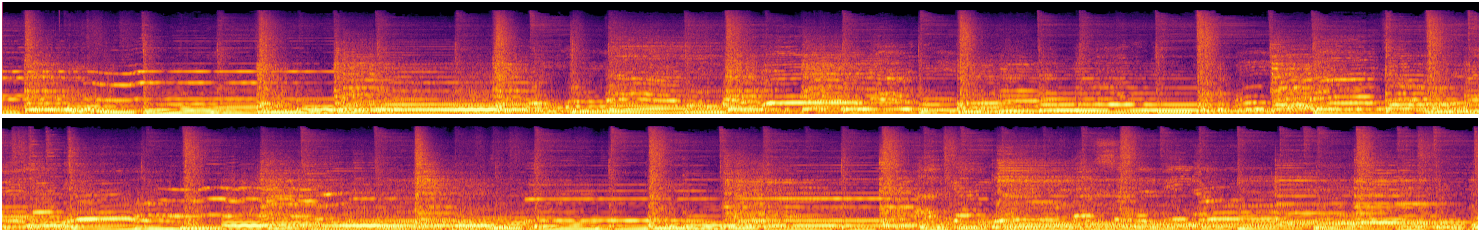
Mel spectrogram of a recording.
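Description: Blues band playing live: guitar, bass line and drum kit keeping a steady beat, with a man singing into the microphone.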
